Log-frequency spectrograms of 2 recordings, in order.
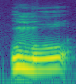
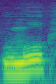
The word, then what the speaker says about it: Oummo: sujet est arrivé que le u en en espagnol se prononce ou tout simplement donc la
